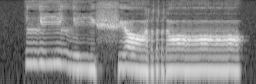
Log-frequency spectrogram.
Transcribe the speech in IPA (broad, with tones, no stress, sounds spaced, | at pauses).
l i˦ l i˨ fʲ ɒ˦˨ r ɒː˧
